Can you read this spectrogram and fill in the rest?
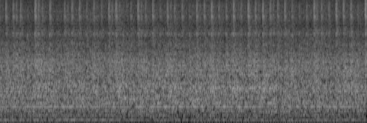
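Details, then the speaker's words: GE box fan (W-series) running on low: steady hum with fast buzzy rattle under the airflow; otherwise runs well. "Start it up on low. As you can hear it, rattles a little bit."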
